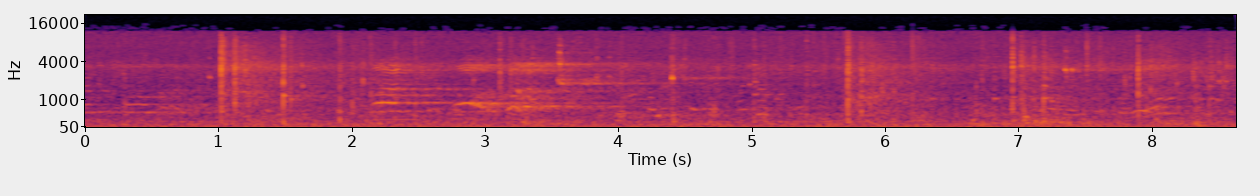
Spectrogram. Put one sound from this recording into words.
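Badminton rackets hit a shuttlecock with sharp pops in a large echoing hall.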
